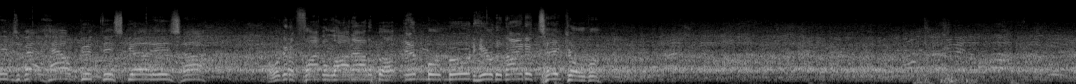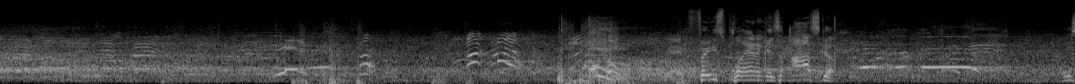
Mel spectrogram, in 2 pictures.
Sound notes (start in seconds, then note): 8.0 crowd chatter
